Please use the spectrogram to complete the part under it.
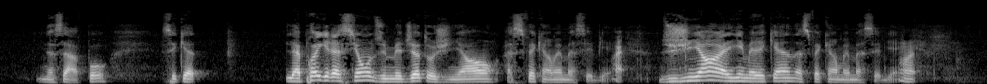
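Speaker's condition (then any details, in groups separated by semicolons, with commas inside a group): No condition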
